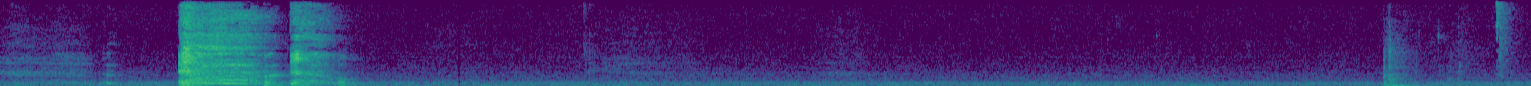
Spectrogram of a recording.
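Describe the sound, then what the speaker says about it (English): A couple of sharp coughs close by in a quiet room, followed by silence and a faint thump later. "He's just coughing."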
